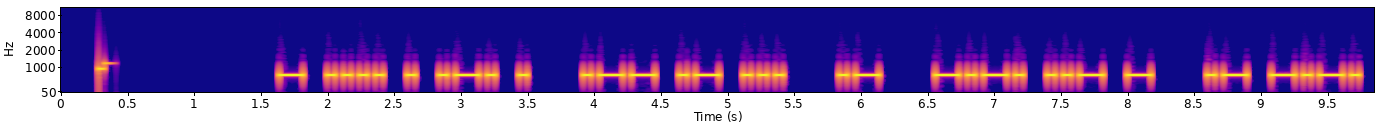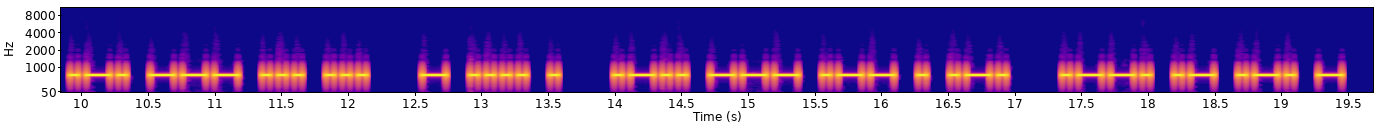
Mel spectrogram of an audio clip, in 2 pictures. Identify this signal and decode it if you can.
Morse code, heard as a keyed tone, about 21 wpm, 700 Hz. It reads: THERE WAS A CUT ACROSS THE LOWER PART
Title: Sentences from Top 1000 Words - Review Part 5 - 20wpm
